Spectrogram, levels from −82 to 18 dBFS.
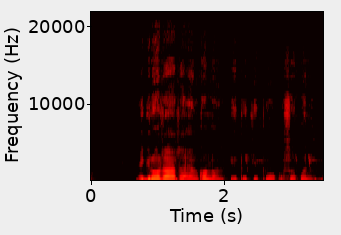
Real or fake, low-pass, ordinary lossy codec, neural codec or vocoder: real; none; none; none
